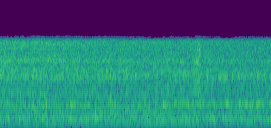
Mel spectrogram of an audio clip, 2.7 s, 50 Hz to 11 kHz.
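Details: Toyota 2JZ-GTE idling: slightly uneven, lumpy beat under the exhaust drone, running rich; rough idle from overfueling, later fixed by servicing/flow-matching injectors, replacing the O2 sensor and bad spark plugs.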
